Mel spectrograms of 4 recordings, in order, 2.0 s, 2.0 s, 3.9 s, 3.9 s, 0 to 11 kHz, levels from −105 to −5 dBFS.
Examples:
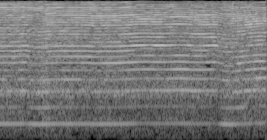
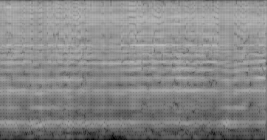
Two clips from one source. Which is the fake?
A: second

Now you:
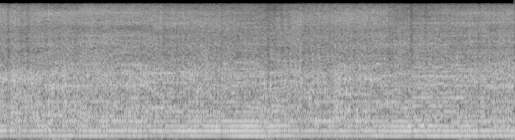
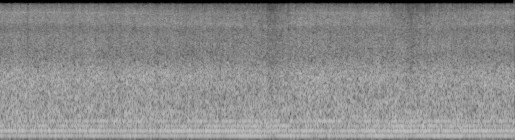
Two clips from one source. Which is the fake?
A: first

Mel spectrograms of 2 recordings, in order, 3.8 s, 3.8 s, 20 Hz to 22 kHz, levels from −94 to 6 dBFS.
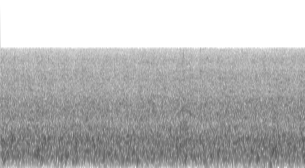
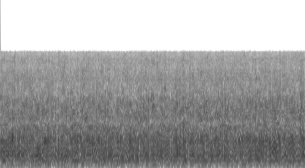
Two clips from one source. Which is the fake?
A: second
